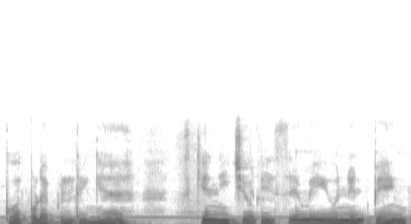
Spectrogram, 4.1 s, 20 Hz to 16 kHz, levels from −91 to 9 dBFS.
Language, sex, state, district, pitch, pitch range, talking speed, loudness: Hindi, female, Uttar Pradesh, Jyotiba Phule Nagar, 185 Hz, 180-190 Hz, 175 wpm, -32 LUFS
